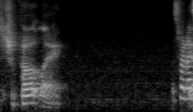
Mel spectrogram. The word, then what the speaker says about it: Chipotle: back to Taco Tuesday yep braford we had chipot chipot Chipotle Chipotle I'm slaughtering it right Chipotle Marshall's like I'm not saying it I don't know how to pronounce it it's Chipotle that's what I said okay I was gonna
